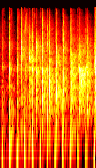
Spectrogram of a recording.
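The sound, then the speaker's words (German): Brief applause of quick, evenly spaced hand claps, many in a steady rapid rhythm, crisp and moderately loud with no talk over them, given in celebration of someone being named a Java Champion. “jetzt brauche ich nur eine dritte Person, die hier so ein bisschen applaudiert für uns.”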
